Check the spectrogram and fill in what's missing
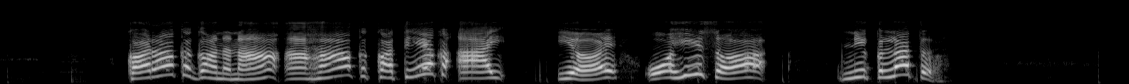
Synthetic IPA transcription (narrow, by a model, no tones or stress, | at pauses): kəɾəkɡənnaəɦãkkət̪ekaj | jəj | oɦisə̃ | niklət̪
